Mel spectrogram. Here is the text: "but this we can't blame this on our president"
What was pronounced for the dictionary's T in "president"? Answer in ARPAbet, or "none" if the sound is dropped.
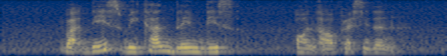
none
